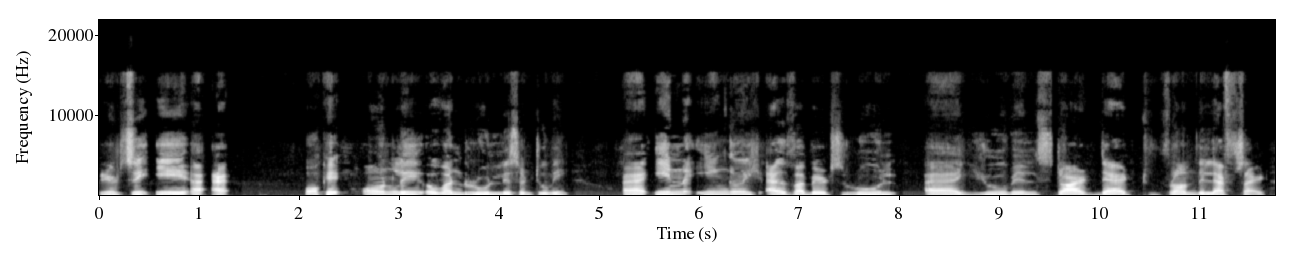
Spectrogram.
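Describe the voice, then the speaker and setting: A man from Pakistan whose first language is Urdu, teaching a Quran lesson over a video call in halting English with many pauses. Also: high voice, no room sound. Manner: halting English with frequent pauses and throat-clearing.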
